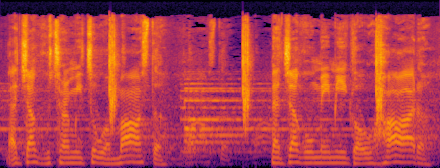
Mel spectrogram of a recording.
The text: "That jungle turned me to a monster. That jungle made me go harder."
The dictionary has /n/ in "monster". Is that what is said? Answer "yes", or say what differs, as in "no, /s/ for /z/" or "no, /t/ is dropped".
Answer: no, /n/ is dropped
